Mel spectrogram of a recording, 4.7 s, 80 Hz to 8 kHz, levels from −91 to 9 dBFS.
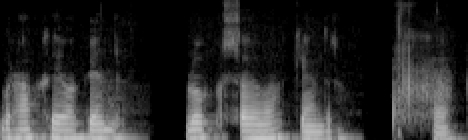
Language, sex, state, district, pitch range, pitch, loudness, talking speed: Hindi, male, Uttar Pradesh, Etah, 110-120 Hz, 115 Hz, -22 LUFS, 90 wpm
